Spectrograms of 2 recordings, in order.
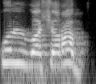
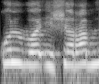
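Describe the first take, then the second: First: The vowel before 'shrab' is dropped after 'wa'. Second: The vowel before 'shrab' is pronounced after 'wa'. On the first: The speaker calls it right. "हमज़तुल वस्ल के तरीके का इस्तेमाल करके पढ़ेंगे" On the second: The speaker calls it wrong. "कुल व इशरब नहीं पढ़ेंगे हम"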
